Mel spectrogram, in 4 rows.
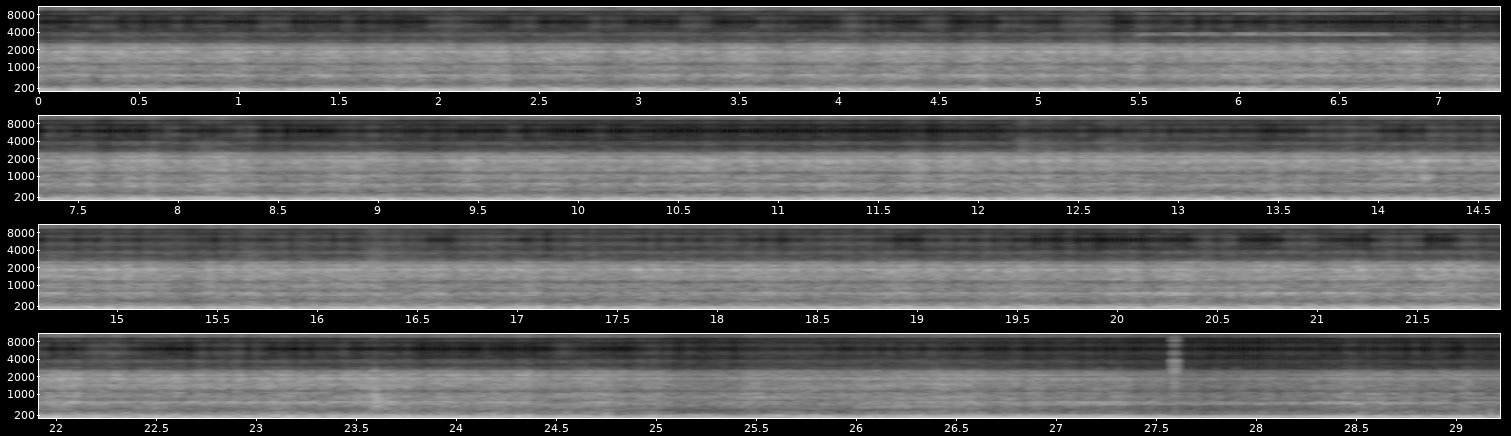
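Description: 2011 Yamaha R1's crossplane inline-four engine idling steadily. About 25 seconds in, its note rises as the engine picks up revs.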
